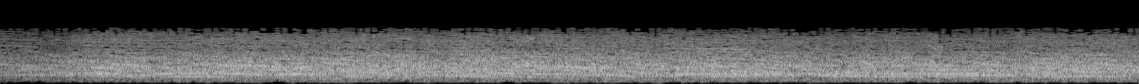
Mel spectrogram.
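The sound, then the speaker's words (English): An excited studio audience reacts with a steady, dense wash of crowd chatter and murmuring that holds at an even, fairly loud level throughout. “Do we have an audience reaction to that?”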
